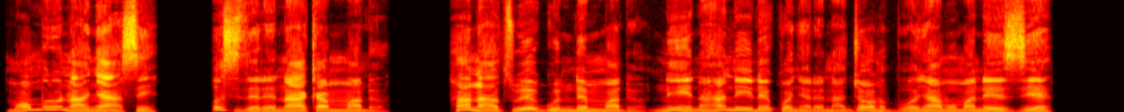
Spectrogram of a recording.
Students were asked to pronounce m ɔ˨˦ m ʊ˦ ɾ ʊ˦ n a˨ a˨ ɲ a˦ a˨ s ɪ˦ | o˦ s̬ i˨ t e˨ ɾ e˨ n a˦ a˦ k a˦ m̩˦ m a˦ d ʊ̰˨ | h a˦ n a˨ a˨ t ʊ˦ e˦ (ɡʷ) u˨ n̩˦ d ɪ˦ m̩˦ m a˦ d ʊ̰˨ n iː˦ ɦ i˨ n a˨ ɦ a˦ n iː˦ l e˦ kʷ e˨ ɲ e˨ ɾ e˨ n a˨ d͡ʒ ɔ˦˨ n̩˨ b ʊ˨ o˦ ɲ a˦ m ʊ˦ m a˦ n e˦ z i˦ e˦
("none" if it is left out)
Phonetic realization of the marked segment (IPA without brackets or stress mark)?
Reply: ɡʷ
